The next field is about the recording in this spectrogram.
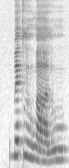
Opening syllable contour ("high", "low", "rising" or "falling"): high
